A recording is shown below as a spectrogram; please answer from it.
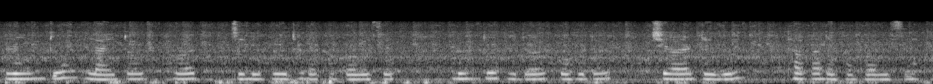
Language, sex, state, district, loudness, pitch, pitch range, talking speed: Assamese, female, Assam, Sonitpur, -18 LUFS, 245 Hz, 235-255 Hz, 130 wpm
